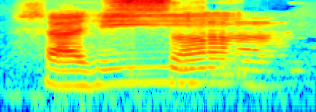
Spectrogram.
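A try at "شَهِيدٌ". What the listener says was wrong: শাহিদ শাহিদ শাহিদ লাম জবর লা জালিকা লা সা সা জবর সা জালিকা লা সা হা ইয়া দাল জের হিদ।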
